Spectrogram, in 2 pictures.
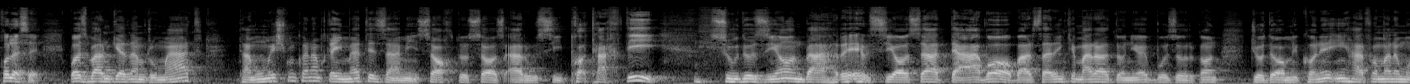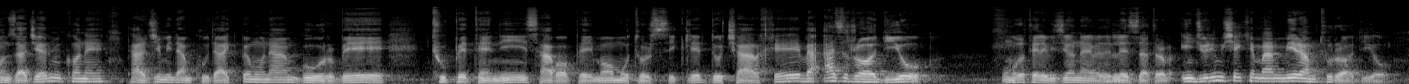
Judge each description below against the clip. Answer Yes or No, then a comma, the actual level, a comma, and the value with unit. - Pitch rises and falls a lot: No, average, 4.7 semitones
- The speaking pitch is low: Yes, low, 110 Hz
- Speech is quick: No, average, 130 wpm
